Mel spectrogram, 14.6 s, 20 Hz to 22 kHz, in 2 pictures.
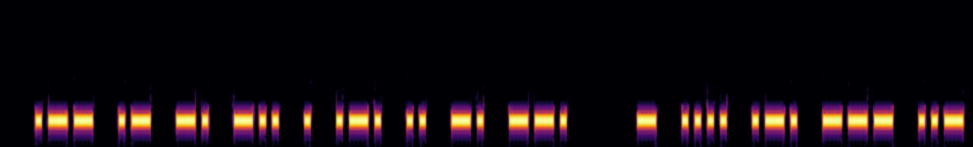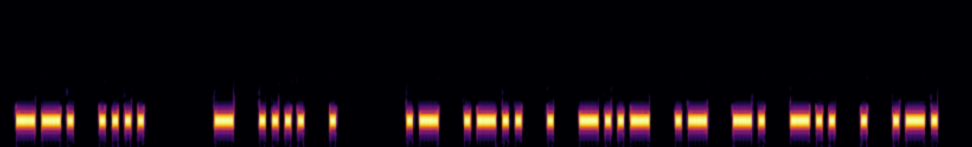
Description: Morse code, heard as a keyed tone, about 25 wpm, 750 Hz. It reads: WANDERING THROUGH THE ALEXANDER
